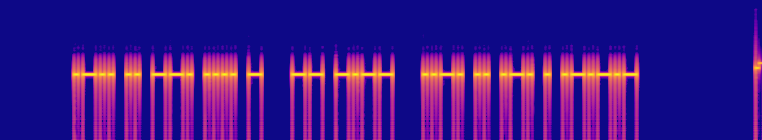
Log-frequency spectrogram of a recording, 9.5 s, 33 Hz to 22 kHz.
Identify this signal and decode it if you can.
Morse code, heard as a keyed tone, about 22 wpm, 700 Hz. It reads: LIGHT MY FIRE.
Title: Sentences from Top 400 Words 22wpm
